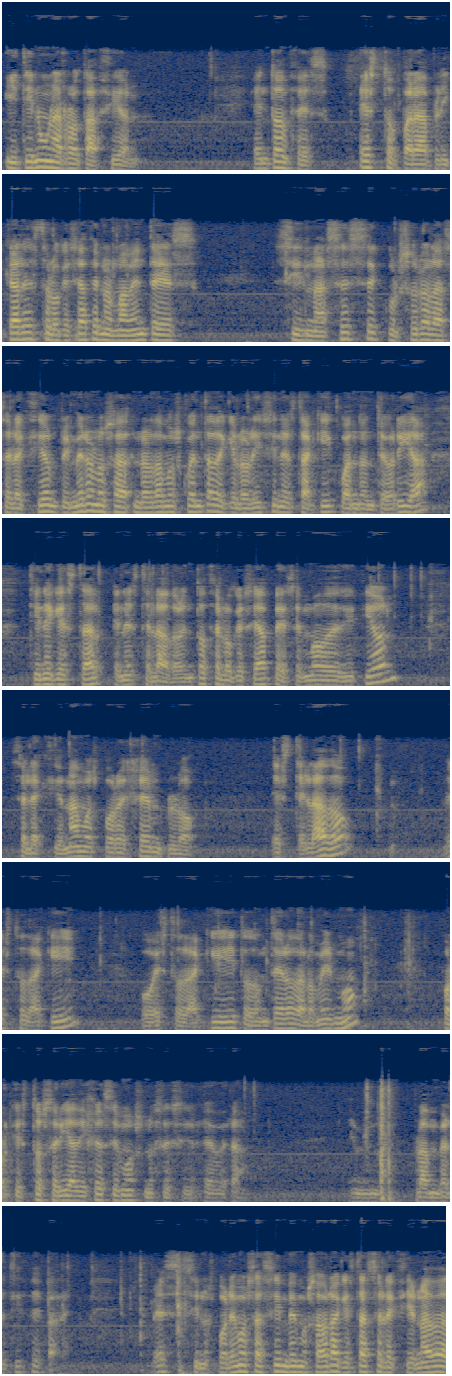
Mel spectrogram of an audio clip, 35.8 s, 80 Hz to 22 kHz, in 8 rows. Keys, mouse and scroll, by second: 5.0-5.7 shift+middle drag, 7.3 shift+s, 11.5-12.0 middle drag, 12.4 middle click, 14.4-15.6 drag, 19.2 click, 25.2 middle click, 26.4 KP_1, 31.5 click, 32.0 middle click, 33.2 KP_1.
